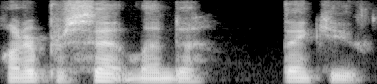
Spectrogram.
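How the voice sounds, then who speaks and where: A man's voice: fairly low pitch, steady tone, normal speed, bright, forceful tone, dry recording. An American man in his forties chatting casually on a livestream, rambling and addressing viewers one by one. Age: 40s. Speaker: live streamer.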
